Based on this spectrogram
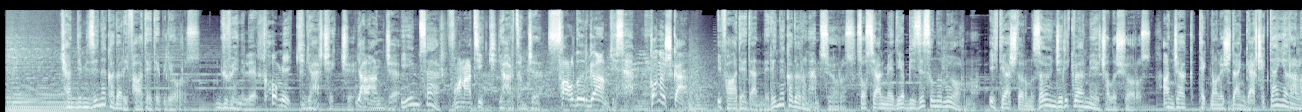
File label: turkish voiceover narration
